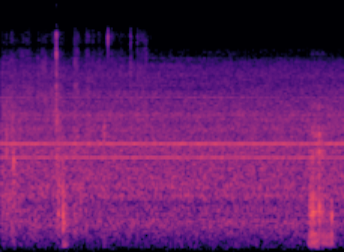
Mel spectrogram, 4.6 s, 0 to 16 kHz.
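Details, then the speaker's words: HP Envy 14 laptop (Intel i5 460, ATI Radeon 5650, 8GB RAM) after a heavy rendering load: a steady airy fan whoosh with a faint high whine and no rattle. The fans take a minute to slow down and stop, which is normal. "and then afterwards it takes a minute to turn off the fans because it gets slowing down."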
